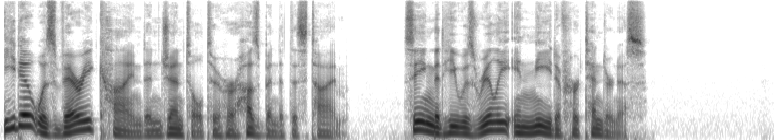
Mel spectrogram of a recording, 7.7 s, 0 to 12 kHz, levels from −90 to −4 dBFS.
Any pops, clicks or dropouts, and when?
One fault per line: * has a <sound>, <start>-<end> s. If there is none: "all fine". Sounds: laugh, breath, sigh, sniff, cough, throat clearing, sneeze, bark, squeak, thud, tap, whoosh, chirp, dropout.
all fine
